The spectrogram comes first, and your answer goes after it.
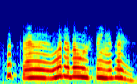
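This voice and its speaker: Creaky, very high-pitched little old gentleman. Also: level tone, a little slow, exaggerated voice. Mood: wondering. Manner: rambling, repetitive, exclaims "goodness me". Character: President Pip, quaint excitable little bearded old gentleman. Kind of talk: 1920s-30s children's radio serial acting. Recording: tinny, noisy old radio recording.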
